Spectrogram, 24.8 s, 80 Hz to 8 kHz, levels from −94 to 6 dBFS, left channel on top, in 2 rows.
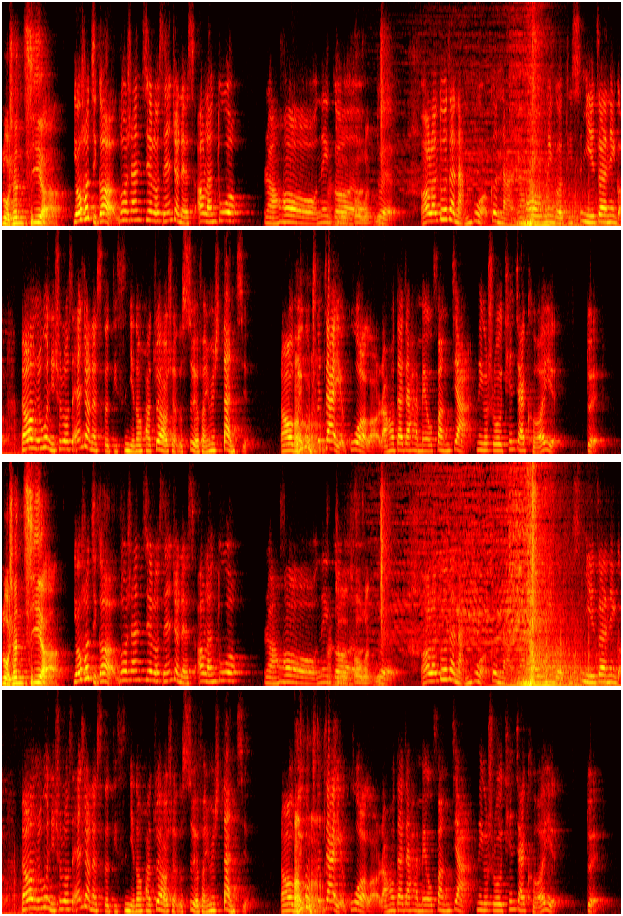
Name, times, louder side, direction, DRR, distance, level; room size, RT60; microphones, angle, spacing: voice 1, 0.0-1.1 6.5-7.7 18.2-18.7, right 3 dB, 25° right, 9 dB, 0.9 m, -25 dB
voice 2, 1.4-4.7 5.2-7.9 8.4-12.4 12.8-17.3 18.0-23.5 24.1-24.3, left 2 dB, 25° left, 11 dB, 0.8 m, -29 dB
sound 1, 8.4-14.0, right 3 dB, 85° right, 0.8 m, -28 dB
20.0 x 7.6 x 9.3 m, 0.81 s
head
